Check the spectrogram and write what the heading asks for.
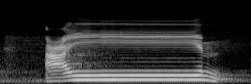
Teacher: হলকের মাঝখান থেকে আইন উচ্চারিত হয়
